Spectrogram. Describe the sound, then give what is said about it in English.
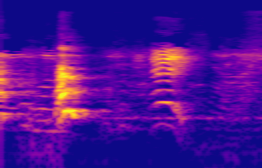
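A dog barks twice, about half a second apart, each bark short and fairly loud, over a low murmur of background voices. “Best part of the podcast, dogs.”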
